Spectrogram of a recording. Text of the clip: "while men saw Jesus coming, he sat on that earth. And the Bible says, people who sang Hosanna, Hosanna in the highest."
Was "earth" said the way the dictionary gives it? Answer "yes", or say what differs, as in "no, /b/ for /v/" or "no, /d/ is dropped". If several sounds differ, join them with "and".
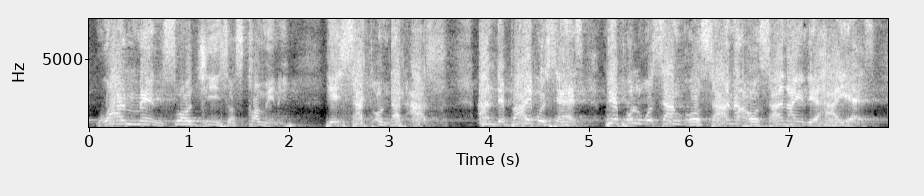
no, /s/ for /θ/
